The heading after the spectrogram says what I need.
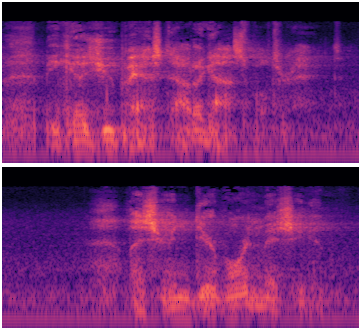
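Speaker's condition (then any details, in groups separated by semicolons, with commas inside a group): Laryngeal cancer; no spread on MRI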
